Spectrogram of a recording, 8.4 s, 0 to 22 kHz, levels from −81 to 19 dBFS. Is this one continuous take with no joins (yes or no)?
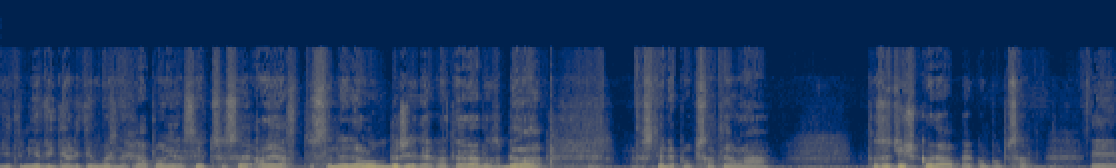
no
